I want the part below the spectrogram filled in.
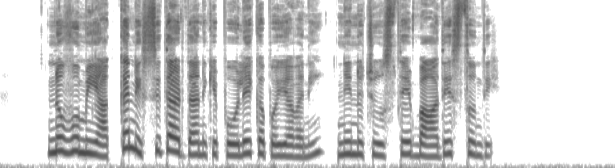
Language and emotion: Telugu, sad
